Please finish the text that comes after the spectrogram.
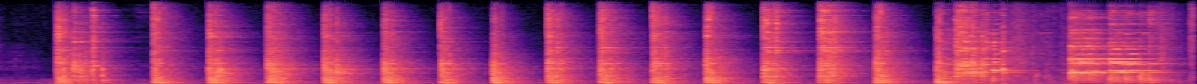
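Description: A hammer strikes a metal wheel bearing in a quick, even series of about fifteen loud, ringing blows, with a rougher, harsher scrape near the end.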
